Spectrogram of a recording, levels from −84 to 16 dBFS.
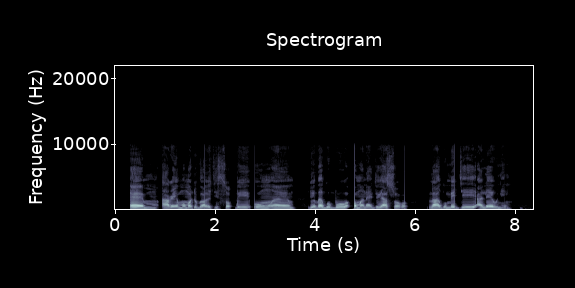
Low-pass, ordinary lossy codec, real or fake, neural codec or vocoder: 9.9 kHz; none; real; none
